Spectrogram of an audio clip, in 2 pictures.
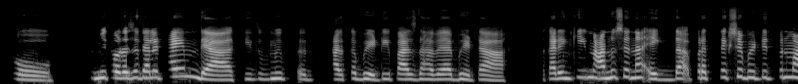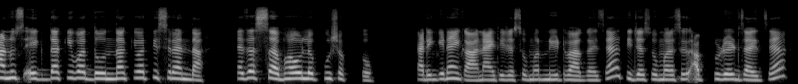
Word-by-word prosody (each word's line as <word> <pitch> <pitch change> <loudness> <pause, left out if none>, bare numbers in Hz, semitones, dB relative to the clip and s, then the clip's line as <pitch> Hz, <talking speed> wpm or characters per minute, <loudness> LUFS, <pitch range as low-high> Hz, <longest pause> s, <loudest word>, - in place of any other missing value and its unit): हो, 205 -5 -2 0.4
तुम्ही 295 +2 +2
थोडंसं 295 +1 +3
त्याला 305 +1 +4
टाईम 365 -1 +5
द्या, 215 -4 +6
की 250 - -8
तुम्ही 265 +2 -2
अ, - - -9
सारखं 230 +3 -6
भेटी 245 -1 -1
5-10 240 0 +1
वेळा 235 0 +1
भेटा 215 -5 0 0.5
कारण 275 +1 +4
की 325 - -3
माणूस 295 +1 +3
आहे 330 - 0
ना, 315 - +5
एकदा 240 +3 0
प्रत्यक्ष 300 +3 -2
भेटीत 310 -1 -2
पण 335 - -3
माणूस 305 -3 +3
एकदा 265 +1 0
किंवा 295 -1 0
दोनदा 265 +1 +2
किंवा 300 0 -2
तिसऱ्यांदा 265 -8 0
त्याचा 275 +9 -3
स्वभाव 270 -1 +3
लपवू 270 0 0
शकतो 240 -8 -8 0.5
कारण 220 0 -1
की 250 - -2
नाही 275 -1 +3
का, 190 -3 +1
नाही 210 0 +2
तिच्यासमोर 215 +1 -5
नीट 220 -1 -4
वागायचं 200 +3 -2
आहे 380 - -1
तिच्यासमोर 225 -2 -2
असं 240 +3 -4
अप 220 - -2
टू 245 - -5
डेट 240 -1 +1
जायचं 205 +2 -1
आहे. 345 +6 -1
250 Hz, 185 wpm, -23 LUFS, 220-285 Hz, 0.5 s, द्या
